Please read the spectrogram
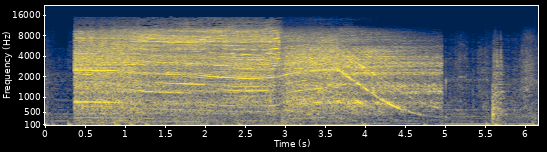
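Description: A power saw with a circular blade cuts through a wooden board for about two and a half seconds. The motor is then switched off, and its whine falls in pitch as the blade spins down, stopping about five seconds in.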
